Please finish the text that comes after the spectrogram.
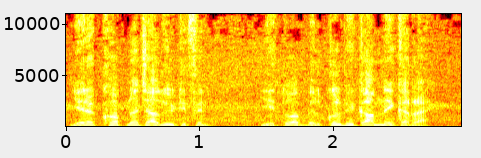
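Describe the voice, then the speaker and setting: A man voicing a poor, hardworking village miller in a cartoon story, husky and dramatically exclaiming. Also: mid-range voice, fast talker, slight background noise, lightly acted. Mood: angry, accusing.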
